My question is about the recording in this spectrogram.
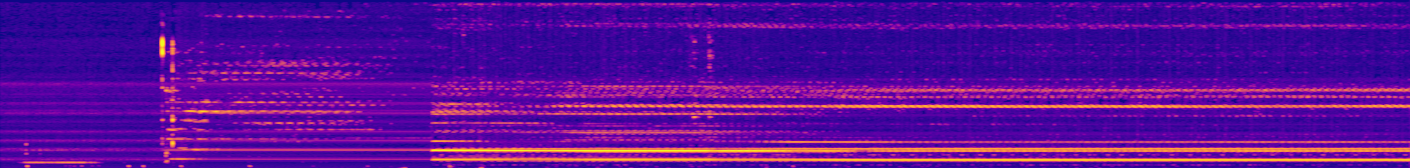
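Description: Tektro bleed pump machine's electric pump running with a steady whine while it flushes old mineral oil out of a hydraulic disc brake system. It comes in faintly after a click about two seconds in, then grows louder about four seconds in and holds steady.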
